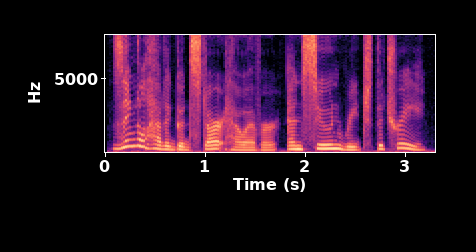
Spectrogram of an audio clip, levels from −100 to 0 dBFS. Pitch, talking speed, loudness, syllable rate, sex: 240 Hz, 200 wpm, -15 LUFS, 5.0 syllables/s, female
